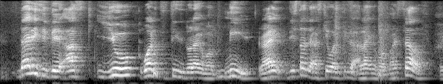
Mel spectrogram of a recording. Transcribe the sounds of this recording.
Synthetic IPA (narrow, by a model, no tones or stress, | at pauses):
dɛɾisifd̪eʔaskjuwɔt̚ət̪ĩŋsdedõlajkəbaʊt̚miɹaɪt̚distãdeaskjuwɔt̚ət̪ĩŋdɛʔalaj̃ŋəbaʊt̚majsɛlf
